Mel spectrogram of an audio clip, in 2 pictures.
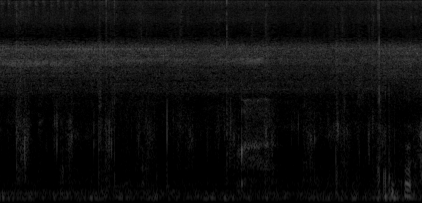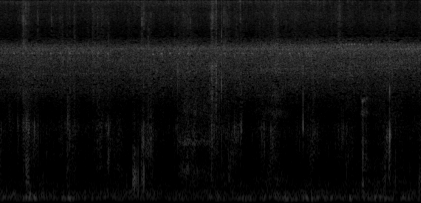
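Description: Footsteps walking on a dirt farm track, an uneven run of soft steps, over a steady high-pitched insect chorus.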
